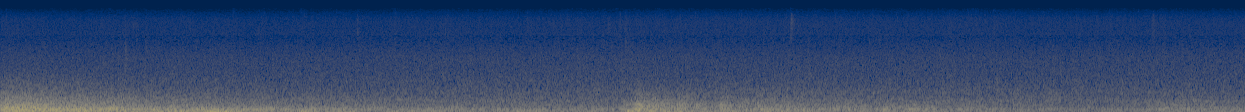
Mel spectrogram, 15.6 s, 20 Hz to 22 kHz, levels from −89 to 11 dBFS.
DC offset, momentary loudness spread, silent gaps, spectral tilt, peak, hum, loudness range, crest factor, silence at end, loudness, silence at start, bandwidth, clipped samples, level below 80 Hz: under 0.1%; 15 LU; none; -7.5 dB/octave; -14 dBFS; none; 11 LU; 18 dB; 0 s; -34 LUFS; 0 s; 16 kHz; under 0.1%; -36 dBFS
